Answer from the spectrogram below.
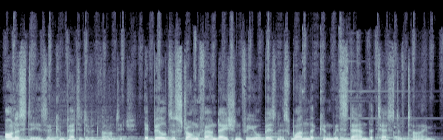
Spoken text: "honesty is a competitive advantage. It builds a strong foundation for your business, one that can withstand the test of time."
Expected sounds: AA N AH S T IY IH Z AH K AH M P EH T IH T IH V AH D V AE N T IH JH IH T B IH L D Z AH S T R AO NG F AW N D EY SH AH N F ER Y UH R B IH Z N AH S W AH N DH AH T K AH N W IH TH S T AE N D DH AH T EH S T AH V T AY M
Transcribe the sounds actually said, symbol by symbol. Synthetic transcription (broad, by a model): AA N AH S T IY IH Z AH K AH M P EH T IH T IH V AH D V AE N T IH JH IH T B IH L D Z AH S T R AO NG F AW N D EY SH N F ER Y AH R B IH Z N AH S W AH N DH AH T K AH N W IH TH S T AE N DH AH T EH S T AH V T AY M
